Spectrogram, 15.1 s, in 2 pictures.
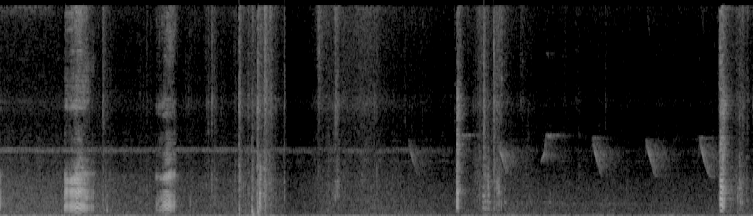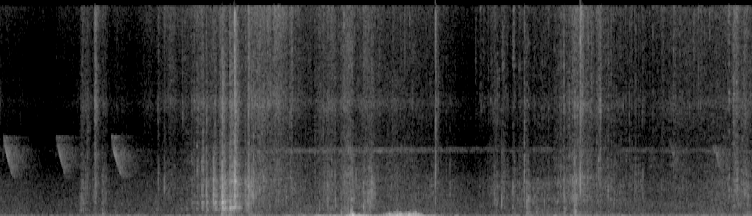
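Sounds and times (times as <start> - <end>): rustling: 8.3 - 15.0.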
